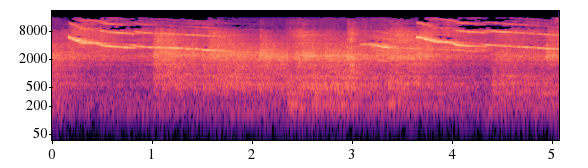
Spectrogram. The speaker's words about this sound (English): I celebrate each achievement as symbolic of my evolution, and that's with the fireworks going in the background.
